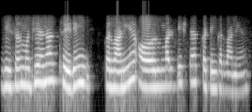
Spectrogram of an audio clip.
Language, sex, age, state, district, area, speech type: Hindi, female, 18-30, Madhya Pradesh, Gwalior, rural, conversation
